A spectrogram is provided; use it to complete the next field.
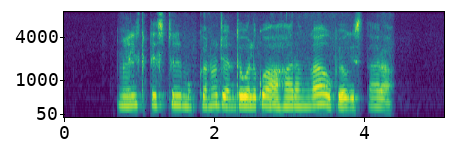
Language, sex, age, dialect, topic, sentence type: Telugu, female, 18-24, Utterandhra, agriculture, question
